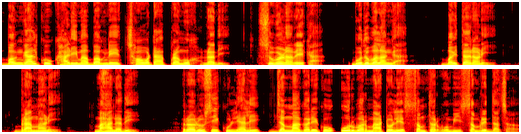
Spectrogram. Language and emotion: Nepali, neutral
